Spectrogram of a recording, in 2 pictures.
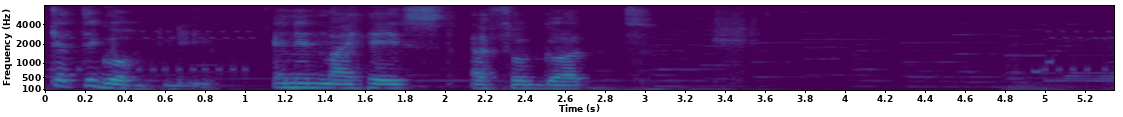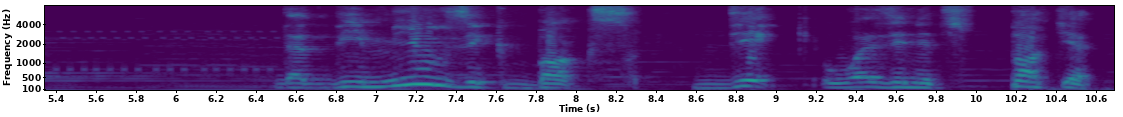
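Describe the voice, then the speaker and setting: Man playing a pompous, haughty gentleman witness. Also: fairly high pitch, expressive, measured pace, soft background music. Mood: self-important. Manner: pompous, formal, wordy. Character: haughty, indignant gentleman witness, a well-paid communications officer. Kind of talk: fan-dub courtroom game read-aloud.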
